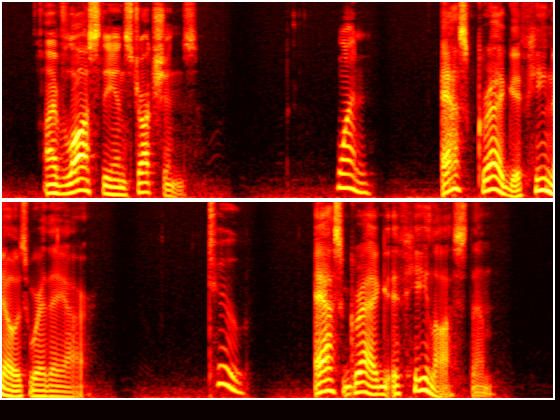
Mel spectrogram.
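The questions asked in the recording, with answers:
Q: I've lost the instructions.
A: 1: Ask Greg if he knows where they are.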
